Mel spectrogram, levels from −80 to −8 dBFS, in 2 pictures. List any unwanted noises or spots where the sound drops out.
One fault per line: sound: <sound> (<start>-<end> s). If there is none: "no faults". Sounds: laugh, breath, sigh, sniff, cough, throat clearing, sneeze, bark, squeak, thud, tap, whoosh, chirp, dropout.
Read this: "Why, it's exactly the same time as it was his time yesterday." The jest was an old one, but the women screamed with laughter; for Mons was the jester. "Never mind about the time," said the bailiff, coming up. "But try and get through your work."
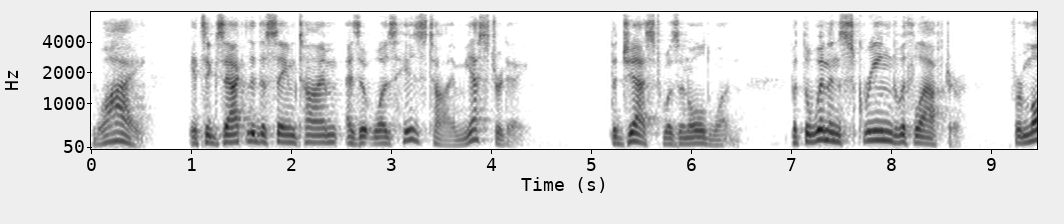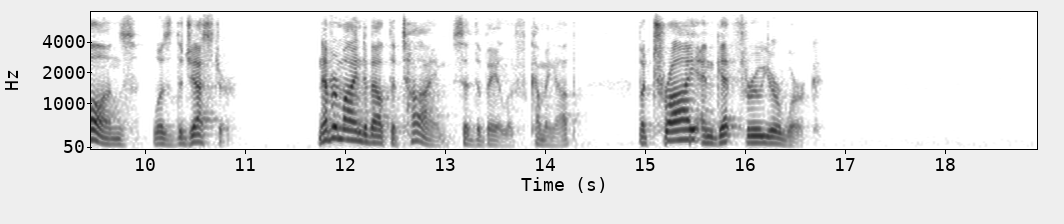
no faults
